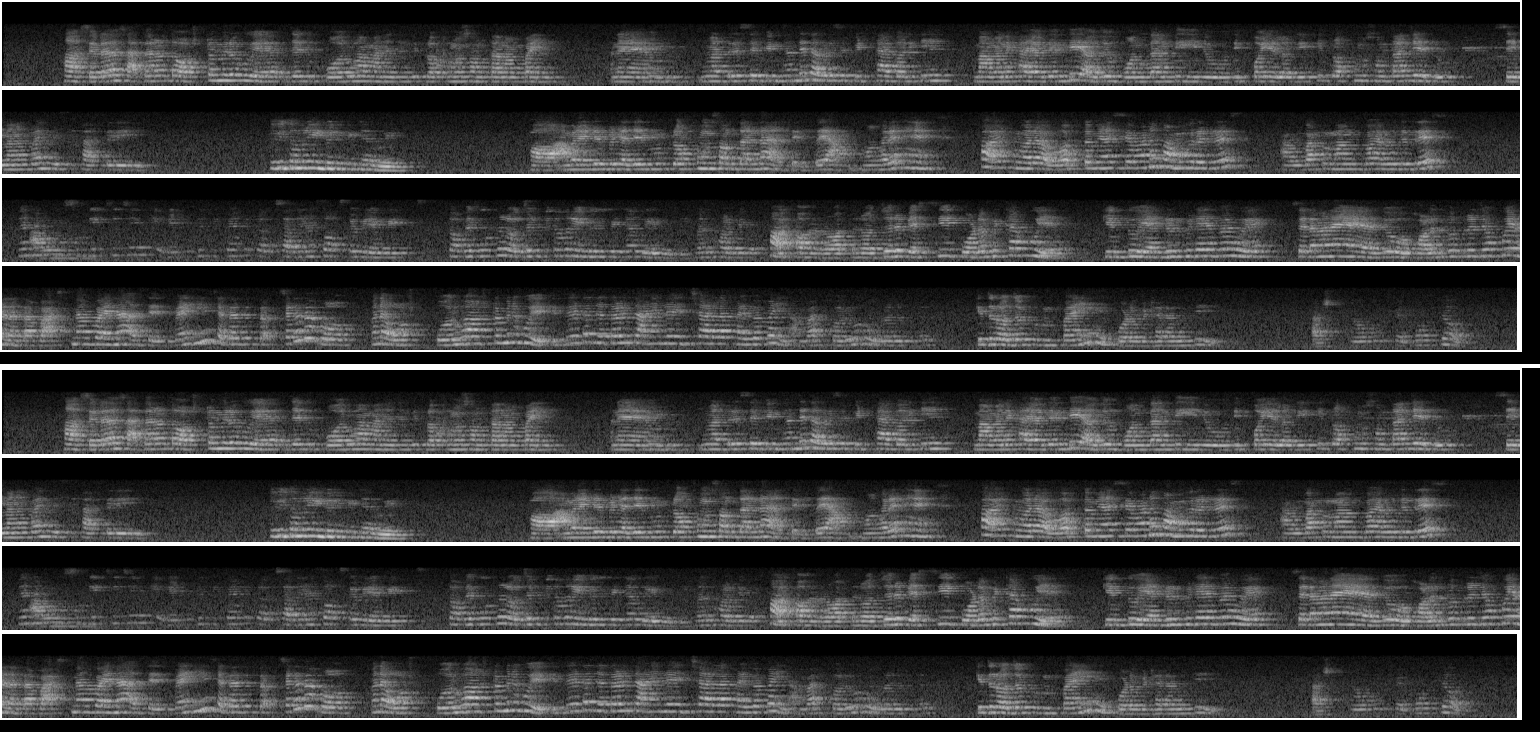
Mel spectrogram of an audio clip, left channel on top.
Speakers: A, on the right; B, on the left.
A: ହଁ ସେଟା ସାଧାରଣତଃ ଅଷ୍ଟମୀରେ ହୁଏ, ଯେହେତୁ ପରୁଆ ମାନେ ଯେମିତି ପ୍ରଥମ ସନ୍ତାନ ପାଇଁ। ମାନେ,
B: ହୁଁ ହୁଁ ହୁଁ
A: ନୂଆଁ ଡ୍ରେସ ସେ ପିନ୍ଧନ୍ତି, ତାପରେ ସେ ପିଠା କରିକି ମା ମାନେ ଖାଇବାକୁ
B: ହୁଁ
A: ଦିଅନ୍ତି, ଆଉ ଯୋଉ ବନ୍ଦାନ୍ତି ଯୋଉ ଦୀପ ଇଏ ଲଗେଇକି ପ୍ରଥମ ସନ୍ତାନ ଯେହେତୁ। ସେଇମାନଙ୍କ ପାଇଁ ବେସି ଖାସ୍ କରି
B: ତମର ଏଣ୍ଡୁରି ପିଠା ହୁଏ?
A: ହଁ ଆମର ଏଣ୍ଡୁରି ପିଠା, ଯେହେତୁ ମୁଁ ପ୍ରଥମ ସନ୍ତାନ ନା ସେଇଥିପାଇଁ ଆମ ଘରେ ହେ ତୁମର ଆଉ ଅଷ୍ଟମୀ ଆସିବା ମାନେ, ମାମୁଁ ଘର ଡ୍ରେସ ଆଉ ବାପା ମାଙ୍କ ପାଖରେ ଗୋଟେ ଡ୍ରେସ।
B: ନାଁ ନାଁ
A: ଆଉ
B: ମୁଁ ଶୁଣିଛି, ଯେ ଏଣ୍ଡୁରି ପିଠା ସାଧାରଣତଃ ଅଷ୍ଟମୀରେ ହୁଏ। ତମେ କହୁଛ ରଜରେ ବି ତମର ଏଣ୍ଡୁରି ପିଠା ହୁଏ ବୋଲି। ପତ୍ରରେ
A: ହଁ,
B: ଯୋଉ
A: ଆ ରଜରେ ବେଶୀ ପୋଡ ପିଠା ହୁଏ। କିନ୍ତୁ,
B: ହୁଁ
A: ଏଣ୍ଡୁରି ପିଠାବି ହୁଏ,। ସେଟା ମାନେ, ଯୋଉ ହଳଦୀ ପତ୍ର ଯୋଉ ହୁଏ ନା ନା ତା ବାସ୍ନା ପାଇଁ ନା ସେଥିପାଇଁ ହିଁ ସେଟା ଯେ ସେଇଟାତ ର ମାନେ ପରୁହା ଅଷ୍ଟମୀରେ ହୁଏ କିନ୍ତୁ ଏ ଯେତେବେଳେ
B: ହୁଁ
A: ଚାହିଁଲେ ଇଚ୍ଛା ହେଲା ଖାଇବା ପାଇଁ, ଆମେ ବାସ କରୁ
B: ହୁଁ
A: ରଜପତରେ ଖାଉ କିନ୍ତୁ ରଜ ପାଇଁ ପୋଡ ପିଠାଟା ହଉଛି, ଫାଷ୍ଟ
B: ହଁ ମୁଖ୍ୟ ମୁଖ୍ୟ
